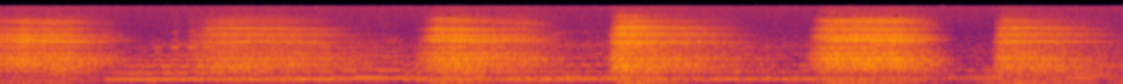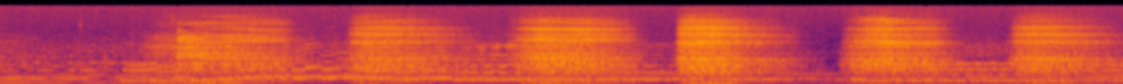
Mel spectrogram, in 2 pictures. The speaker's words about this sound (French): Le souffle s'accélère.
